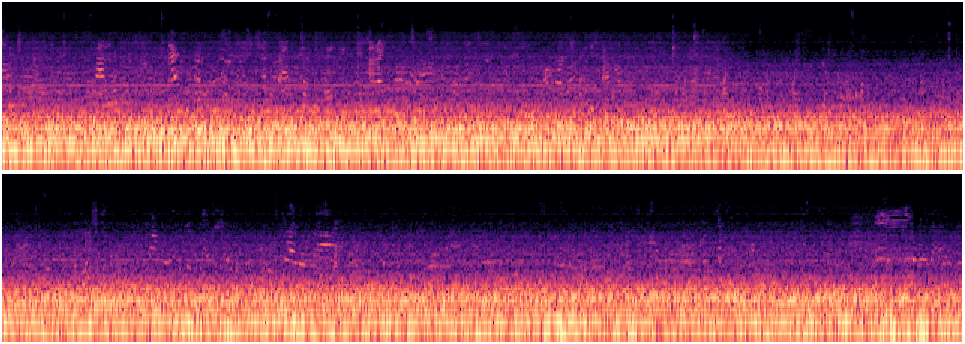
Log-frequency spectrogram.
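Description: A jet engine hums and rumbles steadily.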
